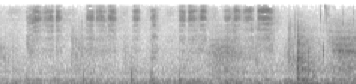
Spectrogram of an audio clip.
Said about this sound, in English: I'll just write that next to it here.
